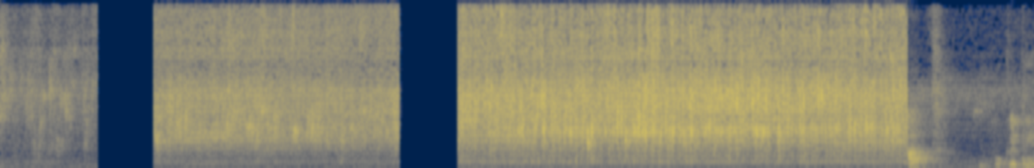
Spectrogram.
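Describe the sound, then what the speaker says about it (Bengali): Fried snacks and tapse fish cook in hot oil in a pan, a bright continuous hiss that cuts out twice briefly before returning louder and steadier, then fades near the end. "চারটে চারটে করে ভাজবো ভাজি আস্তে আস্তে করে"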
